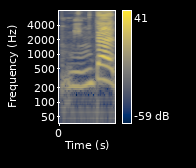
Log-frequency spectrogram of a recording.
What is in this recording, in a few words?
"ming2dai4", Chinese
